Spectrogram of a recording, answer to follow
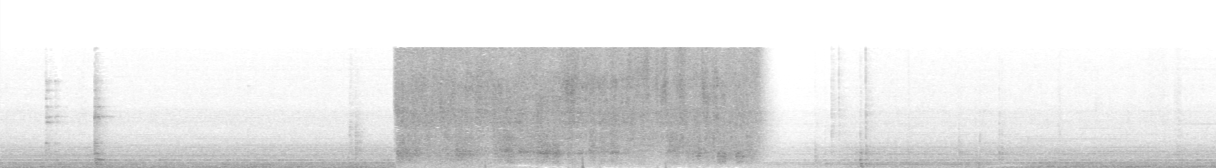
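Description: Compressed air hissing loudly for about three and a half seconds, starting about four seconds in and cutting off sharply, over a steady machine-shop hum; a few light clicks come before it.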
